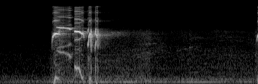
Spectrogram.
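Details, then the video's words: Fighting-style song of an oriental magpie-robin, harsh-filled: one loud phrase of a high slurred whistle running into clipped rattling notes, a faint hum below, and another phrase starting at the end. "KACER TARUNG ISIAN KASAR"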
